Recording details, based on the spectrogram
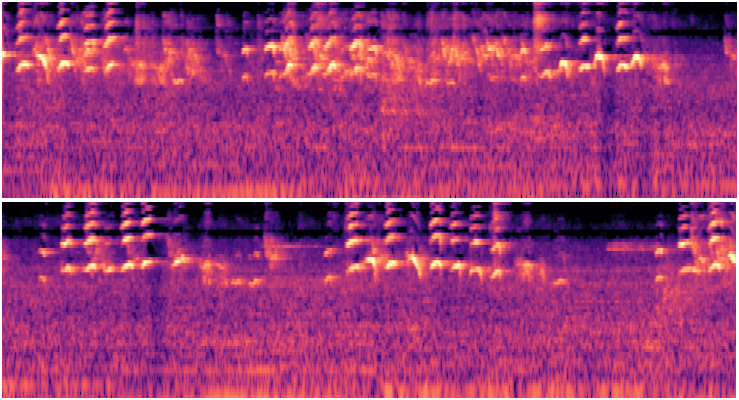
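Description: A male cockatiel sings bright, chirpy whistles in quick bursts, with short pauses between phrases.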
